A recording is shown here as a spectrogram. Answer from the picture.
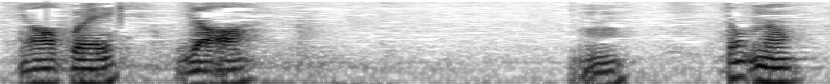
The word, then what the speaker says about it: Yahweh: and that they are convinced that the proper pronunciation of the Tetragrammaton is Yahweh.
